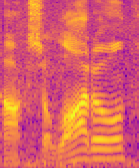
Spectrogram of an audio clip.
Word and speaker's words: axolotl: For instance, my family's from Mexico, so there's one animal I really like to talk about called an axolotl or ajolote or axolot, depending how you pronounce it.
